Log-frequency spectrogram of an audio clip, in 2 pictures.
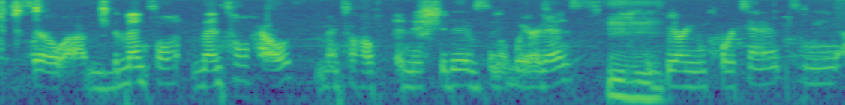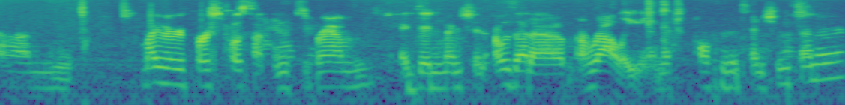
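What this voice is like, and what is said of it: Valley Girl accent. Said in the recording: “Don't let the Valley Girl accent fool you. ... the accent's perfect. I would never guess.”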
